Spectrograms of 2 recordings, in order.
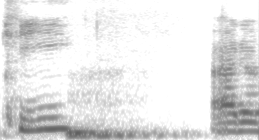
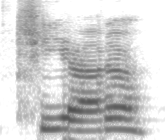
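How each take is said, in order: First: The name begins with a k sound. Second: The name begins with a ch sound. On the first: The speaker calls it right. "it's Ki, Ara" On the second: The speaker calls it wrong. "you don't pronounce the C H as the ch"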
